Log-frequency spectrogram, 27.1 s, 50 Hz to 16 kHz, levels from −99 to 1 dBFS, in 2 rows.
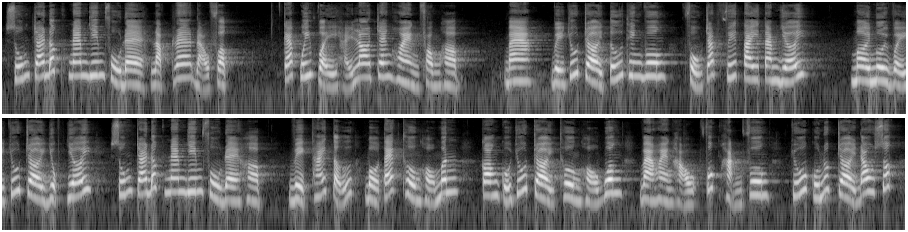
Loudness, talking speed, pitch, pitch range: -21 LUFS, 165 wpm, 305 Hz, 245-355 Hz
